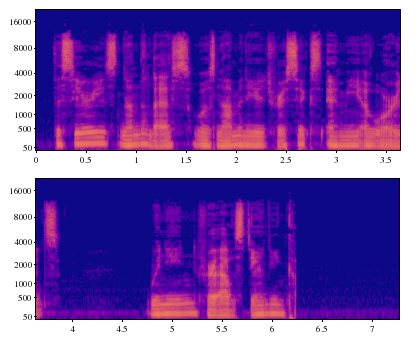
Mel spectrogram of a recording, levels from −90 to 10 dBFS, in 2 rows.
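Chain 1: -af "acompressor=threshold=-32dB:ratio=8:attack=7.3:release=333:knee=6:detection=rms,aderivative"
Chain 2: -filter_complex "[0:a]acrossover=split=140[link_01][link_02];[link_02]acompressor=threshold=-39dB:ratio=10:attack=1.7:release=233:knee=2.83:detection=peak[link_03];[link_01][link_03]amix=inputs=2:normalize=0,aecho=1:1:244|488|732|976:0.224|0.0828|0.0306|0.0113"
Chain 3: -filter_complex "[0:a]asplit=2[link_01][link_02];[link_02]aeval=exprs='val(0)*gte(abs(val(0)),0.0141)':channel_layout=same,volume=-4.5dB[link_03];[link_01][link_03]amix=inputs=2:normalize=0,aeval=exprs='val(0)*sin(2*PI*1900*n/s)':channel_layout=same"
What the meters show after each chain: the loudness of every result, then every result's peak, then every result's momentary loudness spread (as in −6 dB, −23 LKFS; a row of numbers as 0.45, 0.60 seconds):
−40.5, −35.5, −24.5 LKFS; −23.0, −23.0, −3.0 dBFS; 18, 9, 7 LU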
